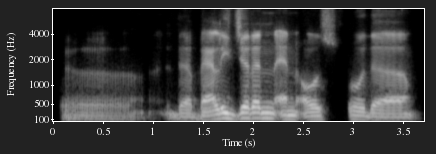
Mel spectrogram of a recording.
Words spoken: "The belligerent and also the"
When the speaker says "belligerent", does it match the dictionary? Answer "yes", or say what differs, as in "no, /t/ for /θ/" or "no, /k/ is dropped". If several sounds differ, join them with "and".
no, /t/ is dropped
